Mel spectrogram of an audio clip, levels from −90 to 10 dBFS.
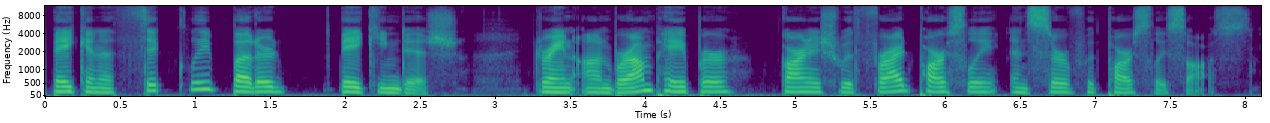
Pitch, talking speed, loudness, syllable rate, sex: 175 Hz, 150 wpm, -20 LUFS, 4.4 syllables/s, female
